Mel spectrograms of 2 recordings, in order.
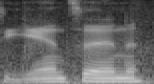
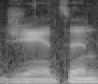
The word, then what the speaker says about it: Jansen: Starting with the significance behind the involvement of Magnus Yansen, which by the way, I've been calling him Magnus Jansen for all these years. Turns out I'm just terrible with name pronunciation, so my apologies.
